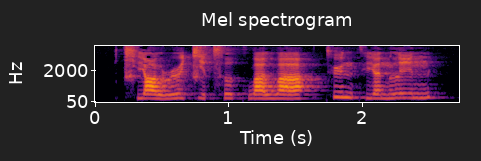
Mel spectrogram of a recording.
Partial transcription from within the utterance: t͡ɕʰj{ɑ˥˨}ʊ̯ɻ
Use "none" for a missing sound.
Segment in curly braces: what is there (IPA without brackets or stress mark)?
ɑ˨˩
